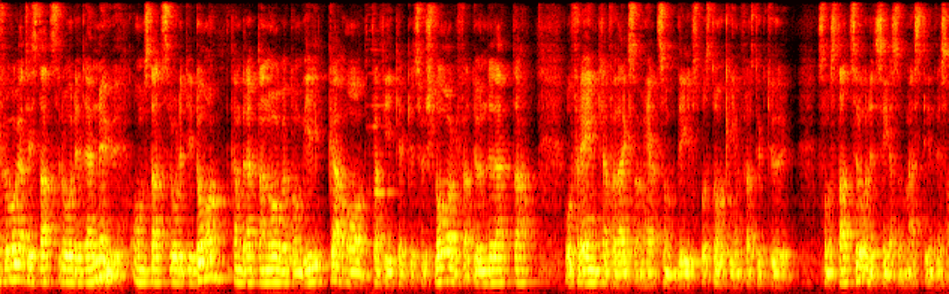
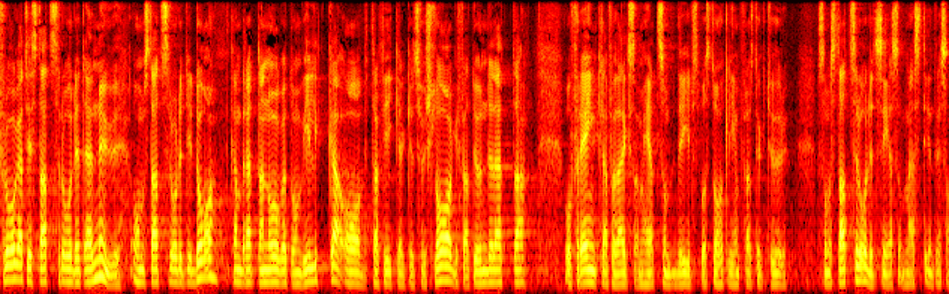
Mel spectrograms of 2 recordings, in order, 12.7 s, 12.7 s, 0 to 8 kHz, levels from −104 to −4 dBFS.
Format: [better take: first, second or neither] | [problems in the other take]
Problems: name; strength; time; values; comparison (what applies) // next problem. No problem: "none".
second | noise reduction (neural separator model SepFormer DNS4)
